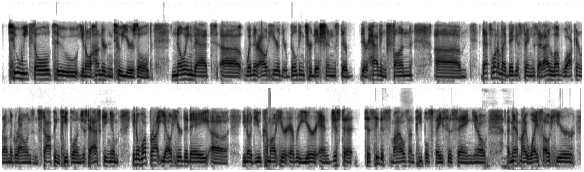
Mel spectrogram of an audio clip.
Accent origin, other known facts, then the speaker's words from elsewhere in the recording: North Dakota, United States; Up in North Dakota, yep.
